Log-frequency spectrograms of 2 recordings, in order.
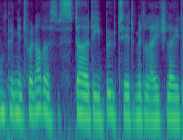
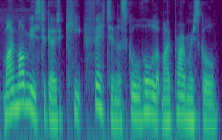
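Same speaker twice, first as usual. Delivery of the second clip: ordinary talk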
